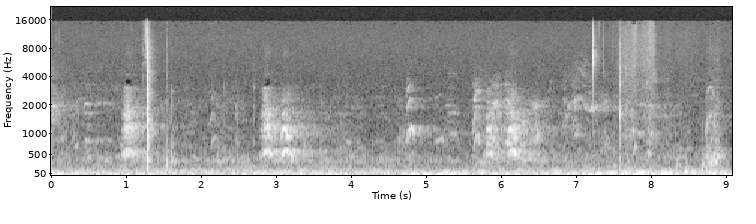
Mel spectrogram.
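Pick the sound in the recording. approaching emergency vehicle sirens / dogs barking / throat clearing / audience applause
dogs barking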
